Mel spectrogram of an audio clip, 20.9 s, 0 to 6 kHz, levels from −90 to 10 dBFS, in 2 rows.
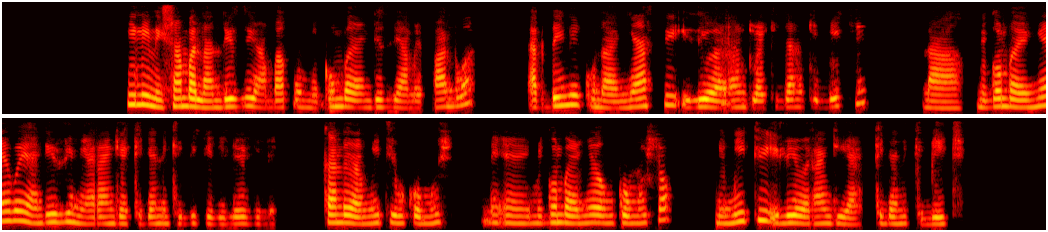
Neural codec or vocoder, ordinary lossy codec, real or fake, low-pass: codec, 44.1 kHz, 3.4 kbps, Pupu-Codec; MP3, 48 kbps; fake; 5.4 kHz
